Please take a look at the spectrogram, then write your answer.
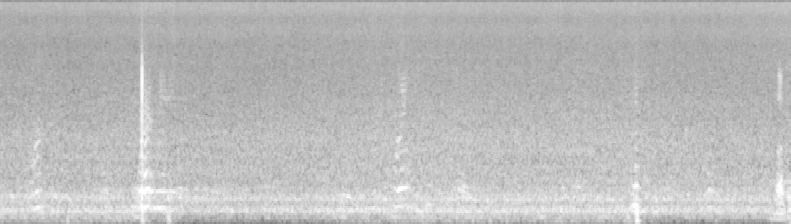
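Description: Honey bees buzzing steadily at close range while a virgin queen is introduced to the colony, a continuous soft hum with a few faint clicks and knocks.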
